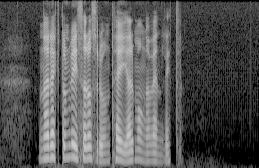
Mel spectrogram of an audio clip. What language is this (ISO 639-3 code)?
swe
